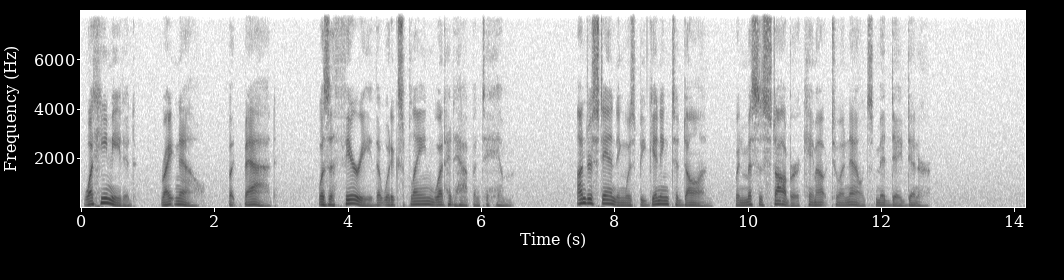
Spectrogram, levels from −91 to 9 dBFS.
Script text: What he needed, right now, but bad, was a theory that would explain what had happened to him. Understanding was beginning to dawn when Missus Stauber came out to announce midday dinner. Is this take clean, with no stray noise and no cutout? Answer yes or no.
yes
